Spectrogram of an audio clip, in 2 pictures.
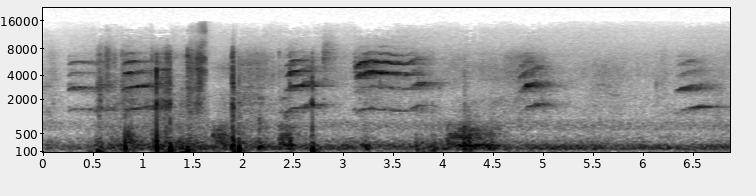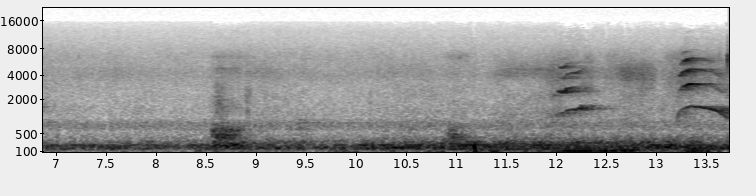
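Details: Kittens give a string of short, high, thin mews. Each one rises and falls, and some come in quick pairs. They scatter across the recording over a steady low indoor hum, with soft handling noises and a woman's coaxing voice nearby.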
